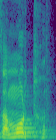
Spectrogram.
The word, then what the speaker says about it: সমর্থ: তো এখানে তোমরা যদি সমর্থডবিov.in অনেকে এটা কে অন্য ল্যাঙ্গুয়েজ ইউজ করছো সম্রাট সম্রাট কিন্তু না। সম্রাট বলতে পারি তোমার বা সমর্থ উচ্চারণটা হয়।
